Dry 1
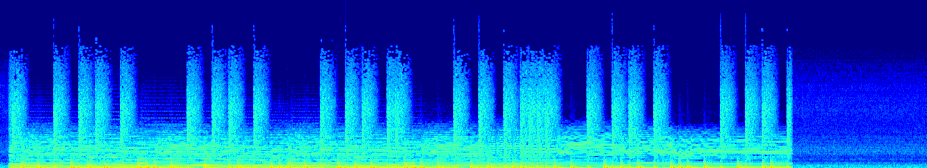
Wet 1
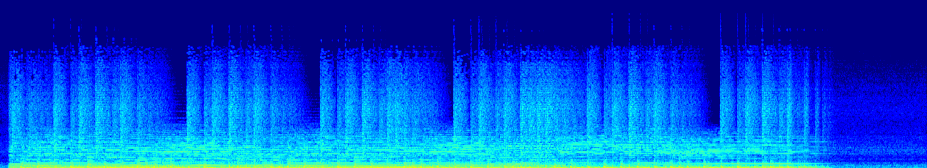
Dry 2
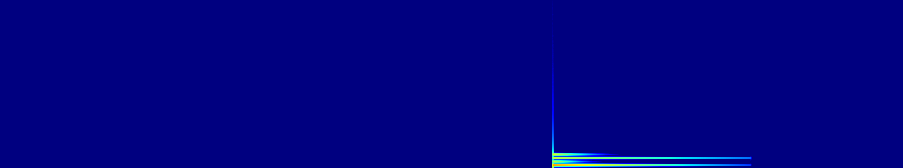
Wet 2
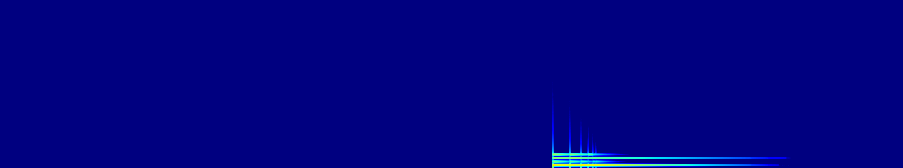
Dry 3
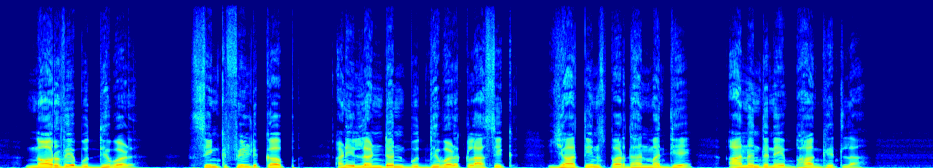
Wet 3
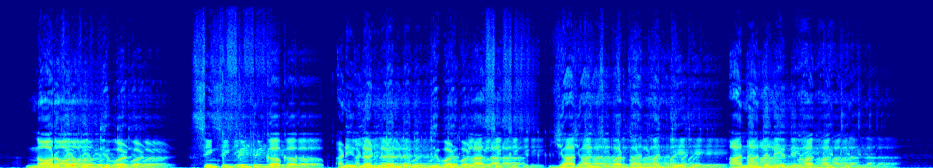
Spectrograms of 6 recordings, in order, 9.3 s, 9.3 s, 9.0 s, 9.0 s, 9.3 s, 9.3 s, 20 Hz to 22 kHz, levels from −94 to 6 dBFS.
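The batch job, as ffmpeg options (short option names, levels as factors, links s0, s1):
-af "aecho=1:1:170|280.5|352.3|399|429.4:0.631|0.398|0.251|0.158|0.1,volume=0.447"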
